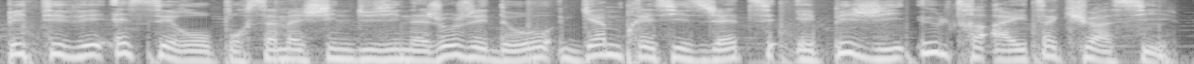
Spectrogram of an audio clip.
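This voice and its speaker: A man's voice: mid-range voice, expressive, moderate pace. Male voice-over reading nominees evenly, with music behind. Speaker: announcer.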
